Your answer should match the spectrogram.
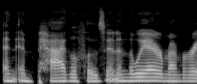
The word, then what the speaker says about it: empagliflozin: Canagliflozin, dapagliflozin, and empagliflozin. All right. So with that, nice job with the pronunciation.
